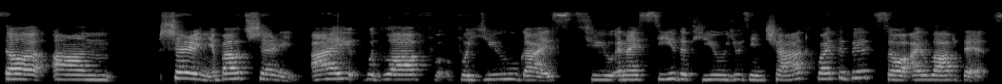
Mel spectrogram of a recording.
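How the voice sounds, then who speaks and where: A woman speaks very slowly with a bright, sharp tone, a fairly high pitch and fairly even intonation. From Ukraine, Donetsk. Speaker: workshop leader. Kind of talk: online workshop talk. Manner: halting, many fillers.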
